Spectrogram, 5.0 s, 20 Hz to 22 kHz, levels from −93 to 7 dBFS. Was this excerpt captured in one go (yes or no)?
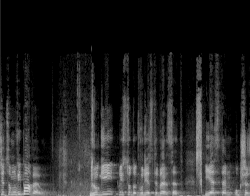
no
